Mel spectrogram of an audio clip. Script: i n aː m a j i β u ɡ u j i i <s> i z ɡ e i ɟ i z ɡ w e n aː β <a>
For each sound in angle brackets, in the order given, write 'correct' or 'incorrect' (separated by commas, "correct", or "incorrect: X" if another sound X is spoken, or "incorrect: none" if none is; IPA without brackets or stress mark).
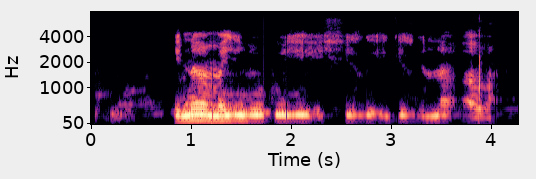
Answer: incorrect: ʃ, correct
